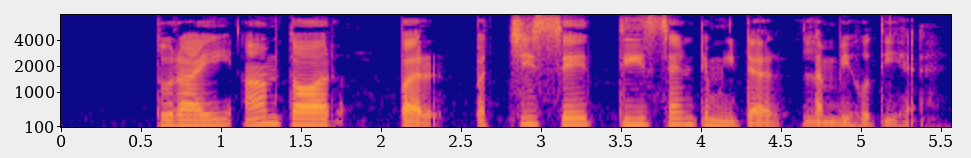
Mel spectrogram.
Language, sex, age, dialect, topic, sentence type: Hindi, male, 18-24, Garhwali, agriculture, statement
